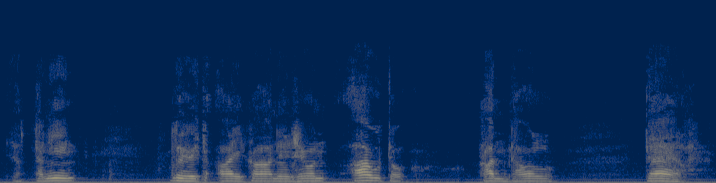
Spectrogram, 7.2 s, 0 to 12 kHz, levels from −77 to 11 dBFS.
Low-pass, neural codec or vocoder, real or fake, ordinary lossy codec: 9.9 kHz; none; real; AAC, 32 kbps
